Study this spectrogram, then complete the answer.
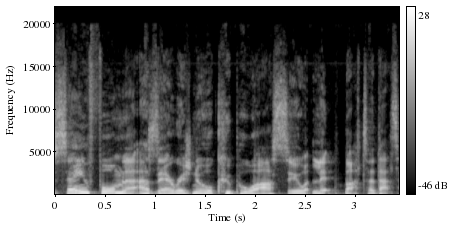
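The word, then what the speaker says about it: cupuaçu: which was the same formula as their original Kuwasu lip butter.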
